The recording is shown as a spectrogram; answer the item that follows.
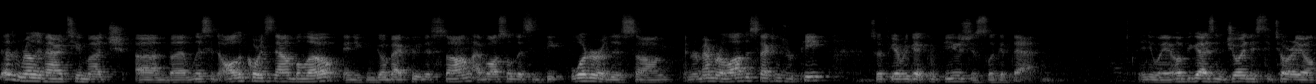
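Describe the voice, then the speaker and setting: There is audible room echo as a man speaks at a very fast pace and a medium pitch. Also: ordinary pitch variation. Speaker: musician teaching guitar. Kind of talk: tutorial. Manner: casual.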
